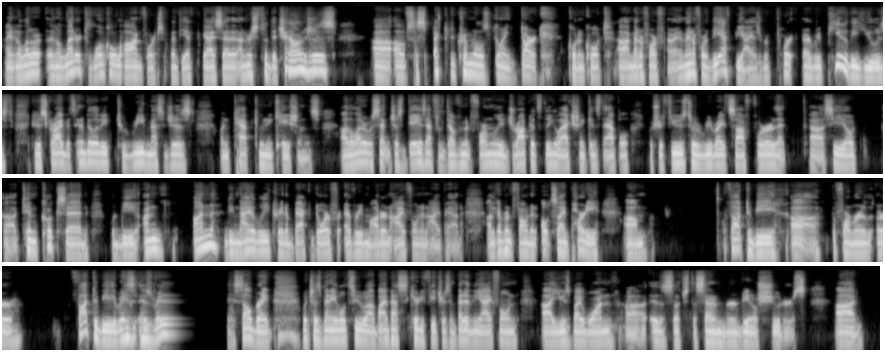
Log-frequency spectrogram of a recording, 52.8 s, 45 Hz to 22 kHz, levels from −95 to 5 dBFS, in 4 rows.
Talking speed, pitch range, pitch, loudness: 155 wpm, 90-110 Hz, 95 Hz, -19 LUFS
